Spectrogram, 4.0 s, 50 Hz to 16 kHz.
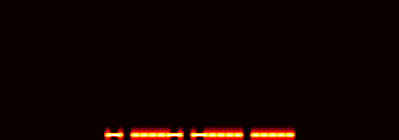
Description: Morse code, heard as a keyed tone, about 28 wpm, 700 Hz. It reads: T465
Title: Numbers - Contest Style - 4-Digit 28wpm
